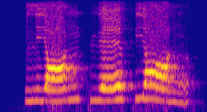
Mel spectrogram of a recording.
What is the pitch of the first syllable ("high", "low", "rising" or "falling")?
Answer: rising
